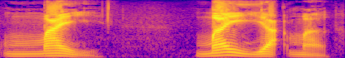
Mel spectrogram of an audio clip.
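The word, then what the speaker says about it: مَنْ يَعْمَلْ: Ditulisnya man ya'mal, dibacanya jadi may, jadi double y ya. N-nya hilang.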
